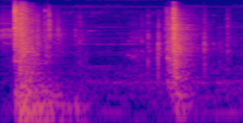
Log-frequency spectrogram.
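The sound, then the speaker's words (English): A closet door slammed shut, giving two dull, heavy thuds about a second and a half apart against a quiet background. “slams the closet door shut.”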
